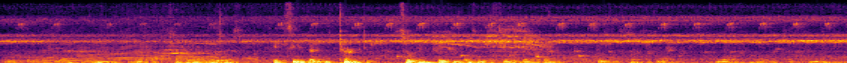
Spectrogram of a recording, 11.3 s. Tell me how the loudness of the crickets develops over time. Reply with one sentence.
The loudness of the crickets goes up.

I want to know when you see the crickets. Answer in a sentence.
The crickets can be heard from 0.0 to 11.2 s.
